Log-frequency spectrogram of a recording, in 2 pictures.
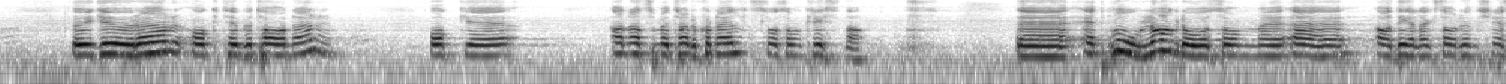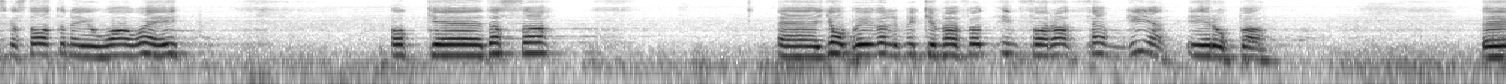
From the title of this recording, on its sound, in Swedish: talar på Mynttorget 3 februari 2019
